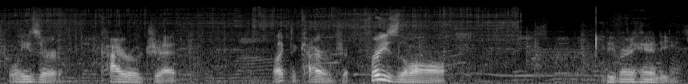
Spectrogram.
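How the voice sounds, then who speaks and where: Fairly even intonation and long, frequent pauses mark this fairly slow delivery, set against noticeable background noise. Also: man, fairly low pitch for a man. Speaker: gaming youtuber. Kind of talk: gameplay commentary. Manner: casual.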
